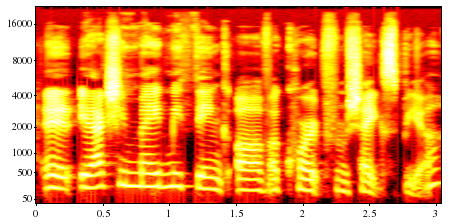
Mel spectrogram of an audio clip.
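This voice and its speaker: A woman's voice: fairly high pitch, brisk. A woman co-hosting a podcast, polite and upbeat. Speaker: podcast co-host. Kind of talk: casual podcast chat.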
